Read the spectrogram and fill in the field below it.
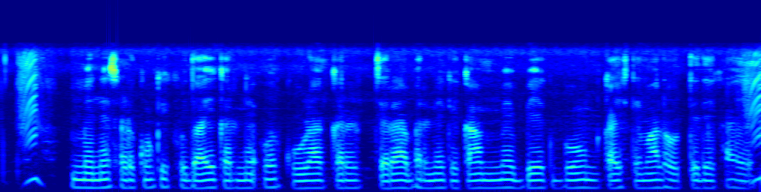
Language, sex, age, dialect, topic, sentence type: Hindi, male, 18-24, Marwari Dhudhari, agriculture, statement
